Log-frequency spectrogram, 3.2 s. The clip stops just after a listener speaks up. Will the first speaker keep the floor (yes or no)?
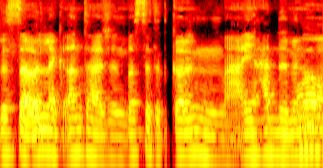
no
